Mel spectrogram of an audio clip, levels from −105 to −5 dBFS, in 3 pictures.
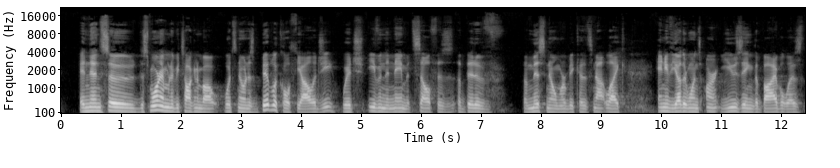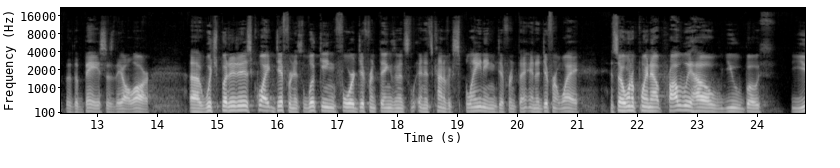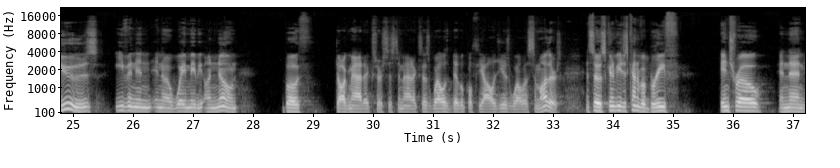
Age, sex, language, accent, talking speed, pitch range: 40-59, male, English, American, 190 wpm, 115-135 Hz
